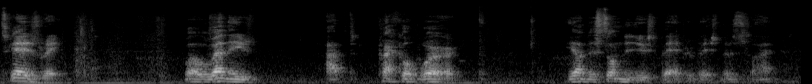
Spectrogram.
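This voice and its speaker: A man speaks at a moderate pace. Audible room echo surrounds his voice. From Lancashire, northern England. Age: 90s. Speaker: shopkeeper. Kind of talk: reminiscing interview. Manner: halting. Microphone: camera far.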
